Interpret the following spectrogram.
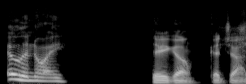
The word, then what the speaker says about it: Illinois: comom Joseph two things to tell you one don't pronounce the s in Illinois just going to say that to you just I'm looking out for you no no no s no s Illinois Illinois there you go good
